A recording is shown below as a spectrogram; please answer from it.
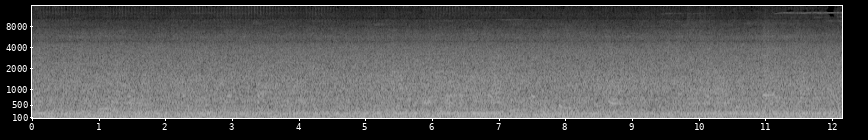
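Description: Steady background noise of a busy billiards hall: an even hum with voices murmuring indistinctly.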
